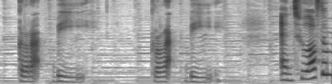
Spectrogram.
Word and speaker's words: Krabi: Another city that most people can pronounce correctly is Krabi, Krabi, Krabi.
